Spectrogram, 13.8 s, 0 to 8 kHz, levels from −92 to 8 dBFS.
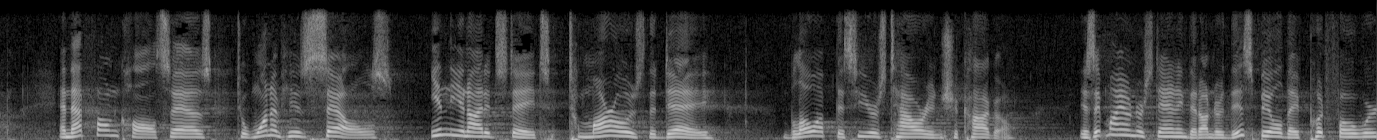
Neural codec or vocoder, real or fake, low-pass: none; real; 7.2 kHz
